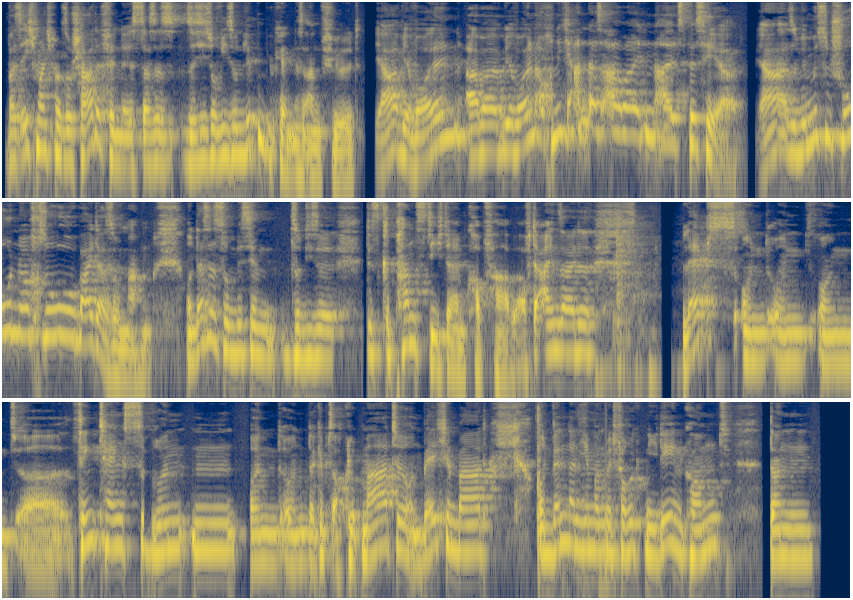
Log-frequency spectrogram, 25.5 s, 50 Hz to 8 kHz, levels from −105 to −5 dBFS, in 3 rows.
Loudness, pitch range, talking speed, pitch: -19 LUFS, 135-200 Hz, 200 wpm, 165 Hz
